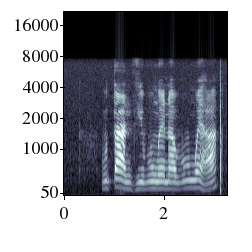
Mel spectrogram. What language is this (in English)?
Venda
